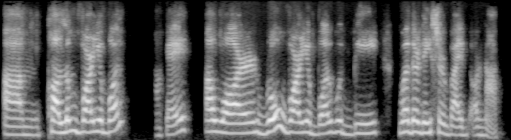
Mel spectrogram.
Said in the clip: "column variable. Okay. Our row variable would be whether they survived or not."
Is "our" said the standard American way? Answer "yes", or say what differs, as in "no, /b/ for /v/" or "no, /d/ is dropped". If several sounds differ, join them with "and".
yes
